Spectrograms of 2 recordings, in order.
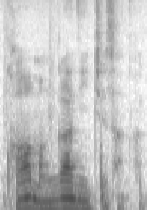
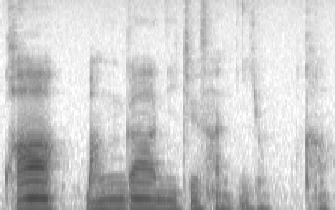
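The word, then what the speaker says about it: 과망가니즈산: 자, 그다음에 하나는 과만가진 과망가니체산 과만가니 재산이 발음에 헷갈린다. 과망가니즈.과 따라해 볼래?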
